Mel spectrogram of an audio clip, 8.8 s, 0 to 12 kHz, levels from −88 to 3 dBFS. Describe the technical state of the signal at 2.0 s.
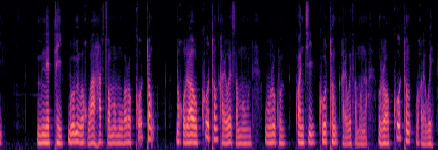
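At 2.0 s, as throughout, a wrong sample rate plays the speech 1.5 times too fast, raising pitch about seven semitones, which fits 16 kHz audio played at 24 kHz.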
